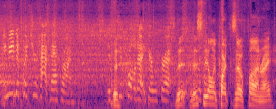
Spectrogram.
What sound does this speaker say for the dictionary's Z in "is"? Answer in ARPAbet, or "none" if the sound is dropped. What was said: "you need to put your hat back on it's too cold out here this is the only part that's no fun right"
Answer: S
